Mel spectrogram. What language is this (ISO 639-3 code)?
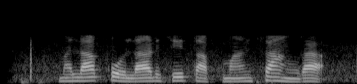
mar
